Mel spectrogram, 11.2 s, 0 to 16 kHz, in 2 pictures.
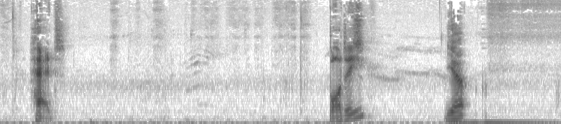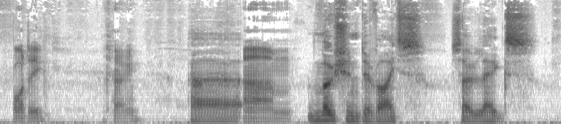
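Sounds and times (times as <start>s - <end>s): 
speech: 0.4s - 0.7s, 3.3s - 3.8s, 4.4s - 4.8s, 5.8s - 11.0s
pencil scratching across paper: 1.0s - 3.2s.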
